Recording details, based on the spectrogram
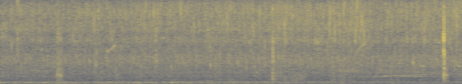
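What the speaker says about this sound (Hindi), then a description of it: "अब जितना शोरबा मुझे चाहिए मैं उतना पानी शामिल कर लूँगा।" Water is poured into a pot of browned beef for a lal mirch shorba, giving a steady close rushing pour over a low sizzle, with a small clink near the end.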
